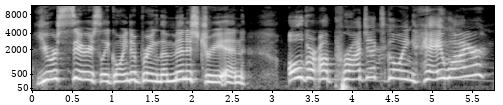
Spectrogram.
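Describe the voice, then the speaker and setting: A woman's voice: high voice, animated, measured pace. A woman voicing a hot-headed young witch student in an audio drama, brash, sarcastic and confrontational. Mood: angry, determined. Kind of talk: scripted audio drama acting.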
